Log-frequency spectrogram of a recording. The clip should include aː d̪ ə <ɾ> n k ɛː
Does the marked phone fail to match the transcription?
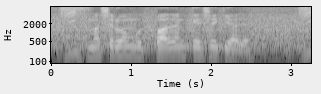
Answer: yes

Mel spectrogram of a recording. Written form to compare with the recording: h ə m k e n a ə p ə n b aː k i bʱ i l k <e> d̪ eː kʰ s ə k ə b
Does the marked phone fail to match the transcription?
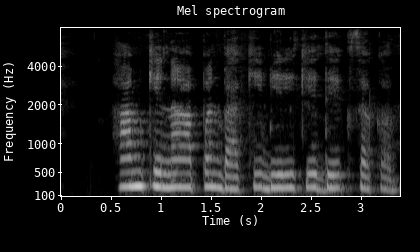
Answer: no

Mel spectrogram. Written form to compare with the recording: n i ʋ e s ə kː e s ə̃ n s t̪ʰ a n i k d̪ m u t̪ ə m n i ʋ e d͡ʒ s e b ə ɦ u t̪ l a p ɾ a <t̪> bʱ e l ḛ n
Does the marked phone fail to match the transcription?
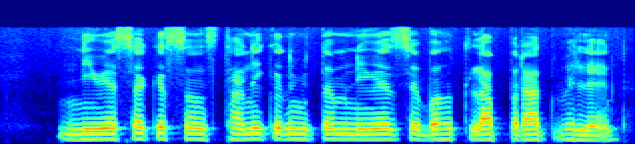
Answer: no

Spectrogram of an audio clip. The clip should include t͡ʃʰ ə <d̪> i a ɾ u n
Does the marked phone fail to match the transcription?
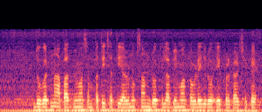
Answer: yes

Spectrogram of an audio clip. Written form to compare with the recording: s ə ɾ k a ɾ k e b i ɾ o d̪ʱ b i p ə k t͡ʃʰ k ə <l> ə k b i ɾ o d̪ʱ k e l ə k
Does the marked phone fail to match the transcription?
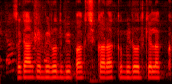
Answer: yes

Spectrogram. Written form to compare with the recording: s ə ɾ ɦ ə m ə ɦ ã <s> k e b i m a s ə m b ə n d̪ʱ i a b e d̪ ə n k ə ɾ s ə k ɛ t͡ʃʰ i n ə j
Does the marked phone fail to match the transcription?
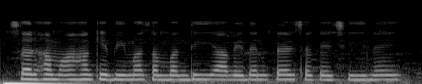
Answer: yes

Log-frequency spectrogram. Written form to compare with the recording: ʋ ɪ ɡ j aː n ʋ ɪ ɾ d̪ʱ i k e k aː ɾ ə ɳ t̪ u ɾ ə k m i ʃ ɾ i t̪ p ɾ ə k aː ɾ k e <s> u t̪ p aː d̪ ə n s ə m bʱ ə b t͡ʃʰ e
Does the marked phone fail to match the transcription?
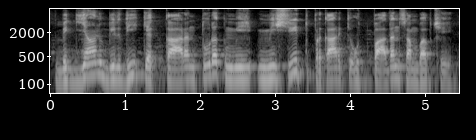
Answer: yes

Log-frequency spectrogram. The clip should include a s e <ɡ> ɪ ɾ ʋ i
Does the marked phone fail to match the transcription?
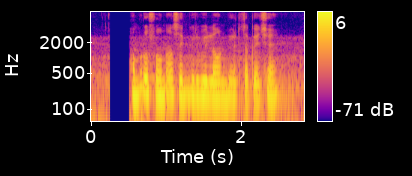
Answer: no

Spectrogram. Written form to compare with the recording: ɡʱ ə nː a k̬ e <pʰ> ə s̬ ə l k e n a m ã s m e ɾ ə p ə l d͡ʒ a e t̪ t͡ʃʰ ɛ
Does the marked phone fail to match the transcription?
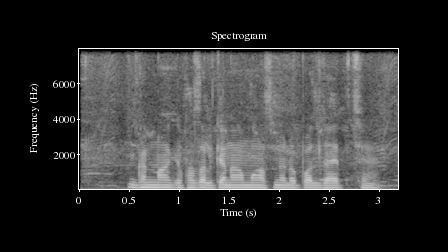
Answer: no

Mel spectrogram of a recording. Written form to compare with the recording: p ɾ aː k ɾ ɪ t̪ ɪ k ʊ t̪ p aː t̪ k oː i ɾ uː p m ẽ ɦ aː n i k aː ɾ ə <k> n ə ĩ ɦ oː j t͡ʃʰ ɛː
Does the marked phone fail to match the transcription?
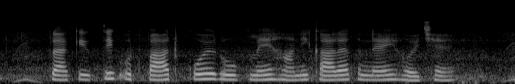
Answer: no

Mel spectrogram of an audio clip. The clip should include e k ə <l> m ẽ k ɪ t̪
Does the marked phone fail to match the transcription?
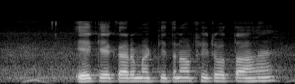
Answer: yes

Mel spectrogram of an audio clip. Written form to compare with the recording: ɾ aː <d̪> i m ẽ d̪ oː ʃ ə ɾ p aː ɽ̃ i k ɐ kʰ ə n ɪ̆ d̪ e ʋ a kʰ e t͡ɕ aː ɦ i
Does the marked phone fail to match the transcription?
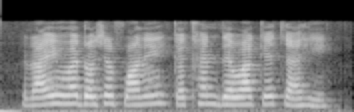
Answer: yes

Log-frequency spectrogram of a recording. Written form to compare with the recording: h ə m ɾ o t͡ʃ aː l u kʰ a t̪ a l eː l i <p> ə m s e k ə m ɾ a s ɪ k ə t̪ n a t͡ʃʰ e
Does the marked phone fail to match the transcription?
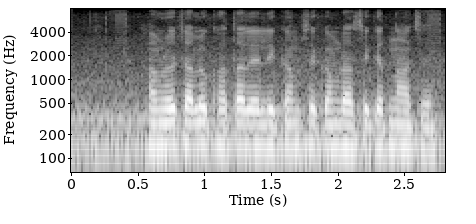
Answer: yes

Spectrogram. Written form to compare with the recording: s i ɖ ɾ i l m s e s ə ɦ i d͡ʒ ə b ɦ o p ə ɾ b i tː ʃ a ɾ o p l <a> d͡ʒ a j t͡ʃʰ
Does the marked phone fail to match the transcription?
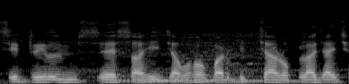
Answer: no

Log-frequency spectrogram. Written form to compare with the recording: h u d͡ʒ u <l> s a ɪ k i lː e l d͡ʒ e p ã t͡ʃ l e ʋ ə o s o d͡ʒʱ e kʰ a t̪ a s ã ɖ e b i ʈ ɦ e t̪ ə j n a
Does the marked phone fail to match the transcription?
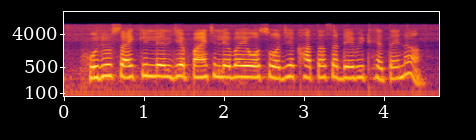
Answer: yes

